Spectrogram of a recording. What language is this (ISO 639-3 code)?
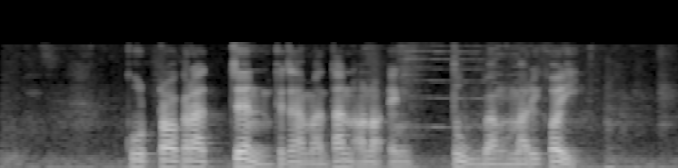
jav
